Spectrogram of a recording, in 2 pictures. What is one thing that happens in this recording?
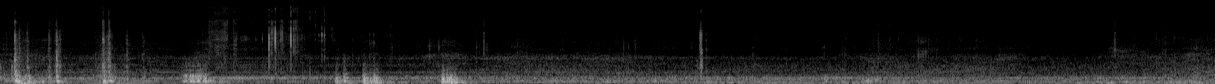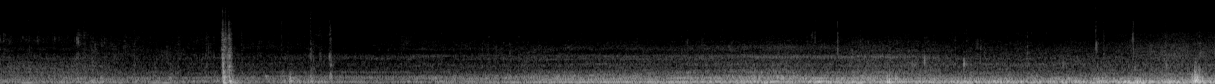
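A car engine hums steadily and grows louder as the car drives off.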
